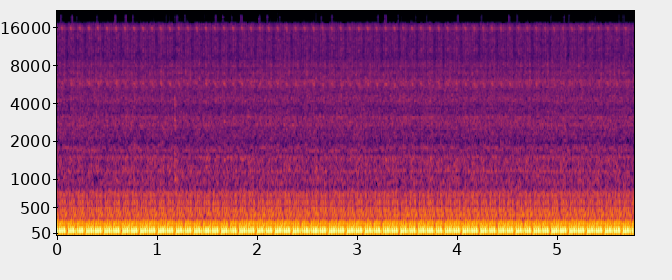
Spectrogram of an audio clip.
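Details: Renault 19 running after engine repair, first move: smooth, even engine note with a steady low beat and clean pickup when revved; running healthy.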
